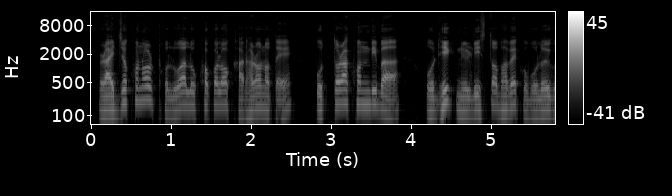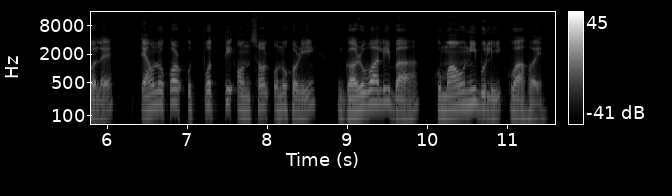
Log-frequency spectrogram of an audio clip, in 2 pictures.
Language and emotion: Assamese, neutral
